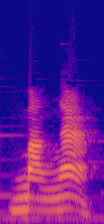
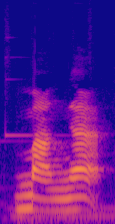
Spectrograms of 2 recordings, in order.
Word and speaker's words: mga: that sound is the plural marker which is manga manga so um sounds like m a n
